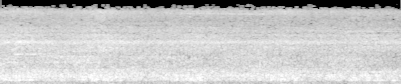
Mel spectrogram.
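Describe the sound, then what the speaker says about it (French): A Jerusalem tram arrives from the Old City, its steady loud rumble and rail noise holding close and even for the whole stretch, with no voices. "voilà le tramway qui arrive de la vieille ville"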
